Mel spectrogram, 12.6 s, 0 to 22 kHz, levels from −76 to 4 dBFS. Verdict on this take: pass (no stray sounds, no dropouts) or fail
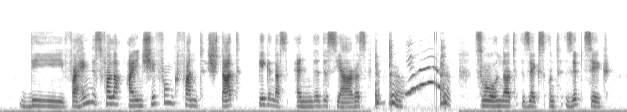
fail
